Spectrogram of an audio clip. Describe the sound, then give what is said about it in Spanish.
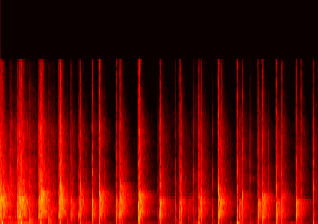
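Applause from an audience after a story is told at a storytelling session: many sharp, loud claps in a fast, fairly even rhythm, with no voices over them. “Un aplauso, ¿no?”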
